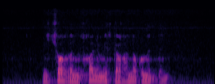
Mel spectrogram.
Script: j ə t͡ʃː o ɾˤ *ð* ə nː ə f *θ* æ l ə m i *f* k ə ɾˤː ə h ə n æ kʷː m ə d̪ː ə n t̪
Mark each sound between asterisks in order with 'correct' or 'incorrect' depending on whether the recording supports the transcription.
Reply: correct, incorrect: χ, incorrect: θ

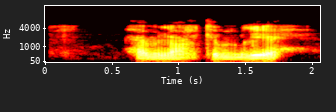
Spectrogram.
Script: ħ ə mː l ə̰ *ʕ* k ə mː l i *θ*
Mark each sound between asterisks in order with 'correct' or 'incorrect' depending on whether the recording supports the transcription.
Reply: incorrect: ʁ, incorrect: ħ

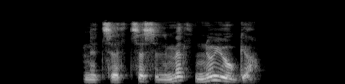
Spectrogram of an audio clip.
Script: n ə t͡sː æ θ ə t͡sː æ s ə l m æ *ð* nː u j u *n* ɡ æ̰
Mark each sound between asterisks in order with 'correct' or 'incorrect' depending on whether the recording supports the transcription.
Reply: incorrect: θ, incorrect: none

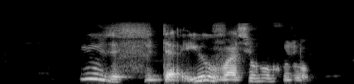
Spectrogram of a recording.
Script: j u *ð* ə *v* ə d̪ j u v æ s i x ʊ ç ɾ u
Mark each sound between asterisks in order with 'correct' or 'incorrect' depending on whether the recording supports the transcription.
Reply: correct, incorrect: f

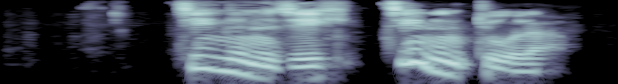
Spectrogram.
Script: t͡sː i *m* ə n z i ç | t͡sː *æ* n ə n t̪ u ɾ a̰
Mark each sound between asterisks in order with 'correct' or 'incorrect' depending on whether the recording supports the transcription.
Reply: incorrect: n, incorrect: i

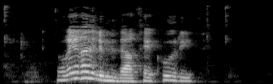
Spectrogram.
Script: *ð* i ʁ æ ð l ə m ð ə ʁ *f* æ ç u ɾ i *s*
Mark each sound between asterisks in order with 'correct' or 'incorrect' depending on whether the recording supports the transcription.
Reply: incorrect: ʁ, incorrect: θ, incorrect: θ

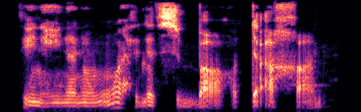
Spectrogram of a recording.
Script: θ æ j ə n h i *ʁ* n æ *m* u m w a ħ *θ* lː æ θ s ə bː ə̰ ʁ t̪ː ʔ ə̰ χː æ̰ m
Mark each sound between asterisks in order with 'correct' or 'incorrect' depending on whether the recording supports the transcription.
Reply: incorrect: none, incorrect: n, correct

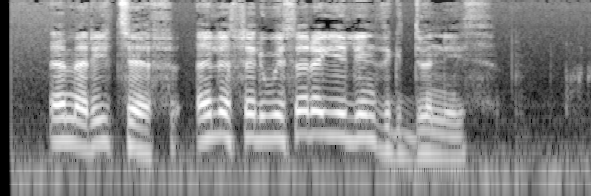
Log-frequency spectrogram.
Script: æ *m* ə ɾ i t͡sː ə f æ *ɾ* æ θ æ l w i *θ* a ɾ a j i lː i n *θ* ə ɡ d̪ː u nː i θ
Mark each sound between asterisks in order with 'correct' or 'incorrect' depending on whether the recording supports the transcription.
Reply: correct, incorrect: l, correct, incorrect: ð

